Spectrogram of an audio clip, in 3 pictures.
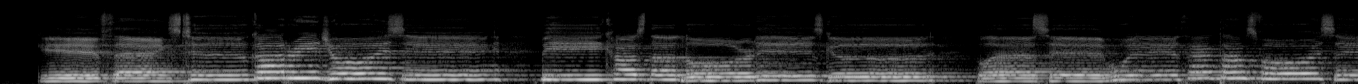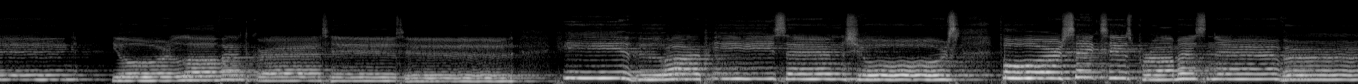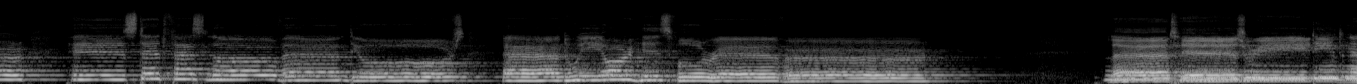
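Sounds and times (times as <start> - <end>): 
homophonic vocals: 0.4 - 36.8, 38.2 - 40.7.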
